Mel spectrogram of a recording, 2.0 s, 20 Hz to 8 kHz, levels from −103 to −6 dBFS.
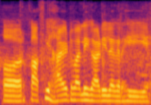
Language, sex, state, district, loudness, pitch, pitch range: Hindi, male, Punjab, Kapurthala, -15 LUFS, 150 Hz, 145-165 Hz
